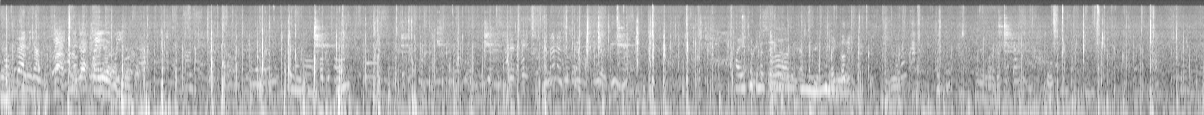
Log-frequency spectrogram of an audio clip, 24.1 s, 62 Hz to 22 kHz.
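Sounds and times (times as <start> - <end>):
footsteps on stone: 0.0 - 24.0
people talking in background: 0.0 - 24.0.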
